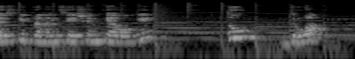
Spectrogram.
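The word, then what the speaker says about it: tout droit: रास्ता है इसको हम फ्रेंच में क्या बोलेंगे तू ध्रुवा तू ध्रुवा अब देखिए ध्यान रखने वाली बात है इन दोनों की सेम स्पेलिंग है बट थोड़ा सा डिफरेंस ये है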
